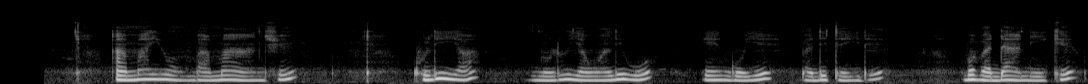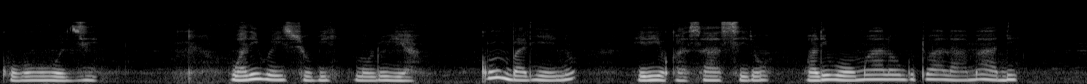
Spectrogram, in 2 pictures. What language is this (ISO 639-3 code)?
xog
